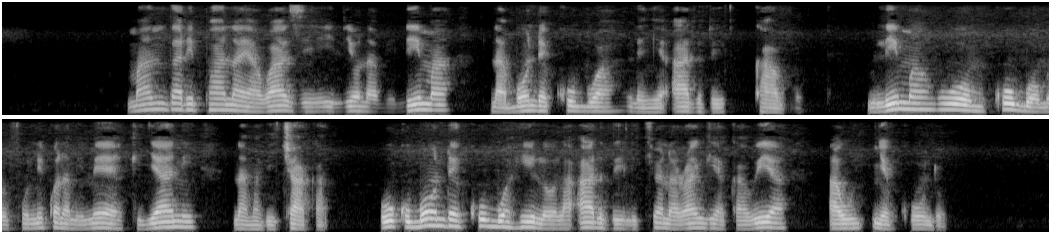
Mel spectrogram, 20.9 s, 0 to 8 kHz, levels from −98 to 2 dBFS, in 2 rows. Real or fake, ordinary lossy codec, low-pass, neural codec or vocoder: real; MP3, 64 kbps; 7.2 kHz; none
